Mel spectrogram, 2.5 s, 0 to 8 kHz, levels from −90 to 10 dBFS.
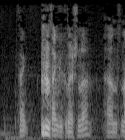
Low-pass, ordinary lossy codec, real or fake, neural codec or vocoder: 7.2 kHz; none; fake; vocoder, 44.1 kHz, 128 mel bands every 256 samples, BigVGAN v2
